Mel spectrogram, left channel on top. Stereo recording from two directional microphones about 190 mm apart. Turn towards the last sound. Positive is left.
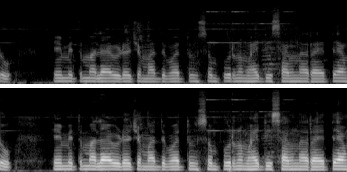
turn(degrees=-35)  # may be behind; listen again after turning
